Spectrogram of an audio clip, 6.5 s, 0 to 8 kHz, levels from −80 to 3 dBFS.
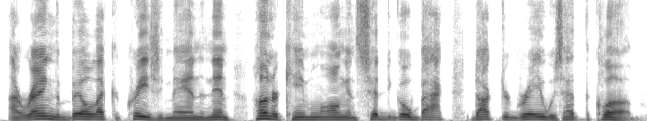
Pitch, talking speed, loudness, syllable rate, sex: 135 Hz, 220 wpm, -22 LUFS, 4.9 syllables/s, male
